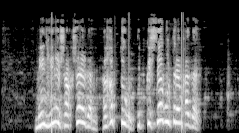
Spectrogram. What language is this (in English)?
Bashkir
